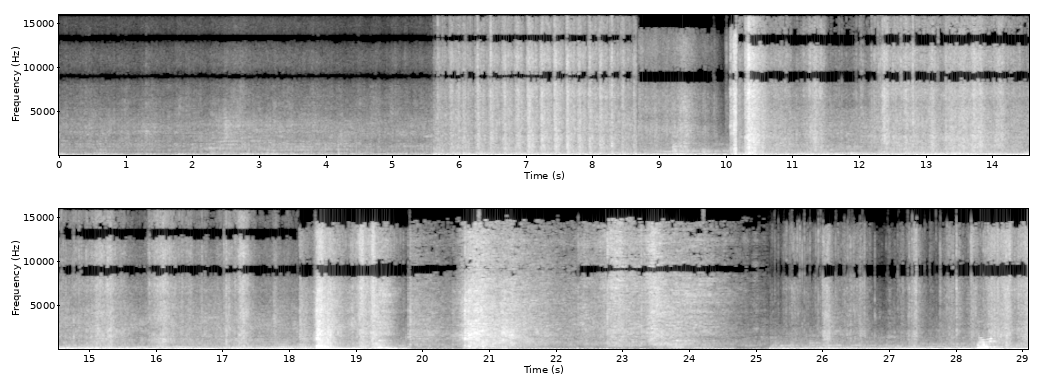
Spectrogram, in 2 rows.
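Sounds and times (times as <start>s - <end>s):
plastic bag crinkling: 5.6s - 9.1s, 9.9s - 19.8s, 25.2s - 29.0s.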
